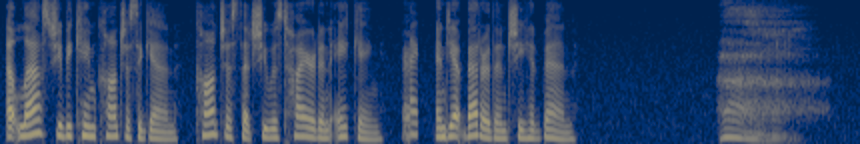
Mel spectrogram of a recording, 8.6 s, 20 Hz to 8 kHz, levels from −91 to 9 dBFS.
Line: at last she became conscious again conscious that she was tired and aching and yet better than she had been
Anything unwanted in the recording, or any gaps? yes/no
yes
